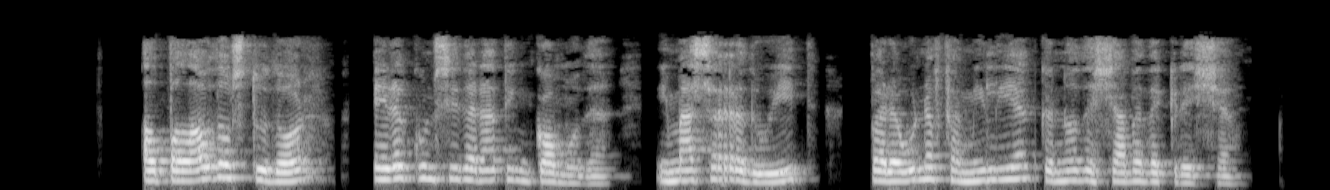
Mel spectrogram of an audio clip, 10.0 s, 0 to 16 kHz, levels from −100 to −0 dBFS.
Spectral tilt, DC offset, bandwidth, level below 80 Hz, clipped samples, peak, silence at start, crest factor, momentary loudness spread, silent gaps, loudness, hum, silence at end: -4.5 dB/octave; under 0.1%; 8.2 kHz; -58 dBFS; under 0.1%; -2 dBFS; 1.1 s; 16 dB; 13 LU; 2.52-2.56 s, 2.62-2.79 s, 4.82-4.92 s, 6.32-6.52 s; -16 LUFS; none; 0.7 s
